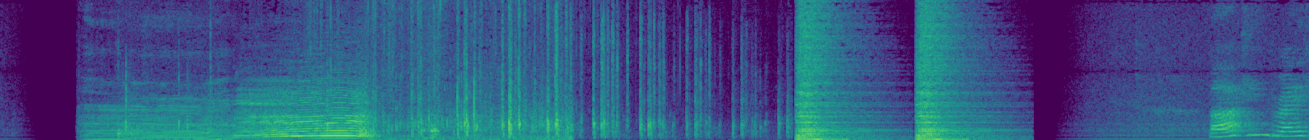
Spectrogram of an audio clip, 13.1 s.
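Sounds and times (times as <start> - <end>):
bull bellowing: 0.8 - 5.7.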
